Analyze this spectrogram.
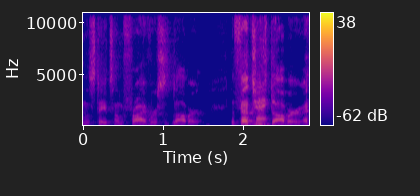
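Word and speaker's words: Daubert: too isaac bowles if someone says pronounced doe bear fine i learned it as dabert it will always be dauber to me i live just outside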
